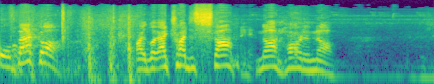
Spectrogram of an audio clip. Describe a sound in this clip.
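A man answers in a low, strained voice.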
